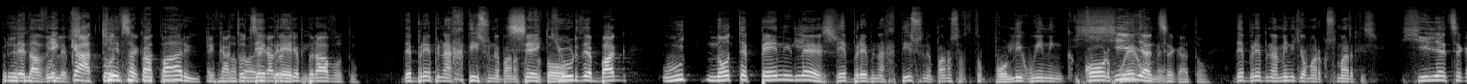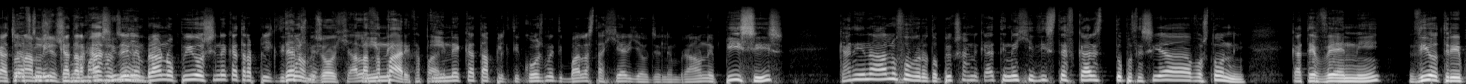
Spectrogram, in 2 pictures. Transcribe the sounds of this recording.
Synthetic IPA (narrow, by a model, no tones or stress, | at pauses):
ðet̪d̪ɐðelepsɐt̪ot̪isɐekɐt̪ɾiekɐt̪otissekɐt̪eoeibɾɐvo̞t̪u | ðebɾe̞pinɐxt̪isune̞pɐnosseot̪ouɾðebɐɡ | ut̪no̞t̪e̞penile̞sðebɾepinɐxt̪isune̞pɐnoseɐft̪ot̪opo̞liɣwiniŋɡko̞ɾpiueʎxɐt̪unesekɐt̪o̞ | ðebɾe̞pinɐminiceo̞mɐɾku̥smɐɾt̪is | çiʎɐt̪i̥se̞kɐt̪o̞nɐikɐt̪ɐɾxxɐs̬od͡zelembɾɐunopio̞sine̞kɐt̪ɐplik̚t̪iðeonozmizooçiɐlɐθiɐnɐɾiθɐpɐine̞kɐt̪ɐplik̚t̪iko̞zme̞t̪ibɐlɐst̪ɐçe̞ɾʝɐod͡zele̞mbɾɐune̞pisis | kɐnie̞nɐɐlo̞fo̞ve̞ɾo̞t̪o̞pio̞ksɐθnikɐt̪ine̞çiðist̪efkɐɾist̪i̥d̪opo̞θe̞siɐvo̞st̪o̞ni | kɐt̪e̞ve̞ni | ðio̞t̪ɾip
